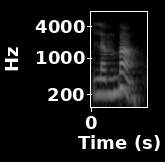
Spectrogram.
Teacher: जब ल के साथ अनुस्वार लगा तो यहां म प्रोनाउंस हुआ।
